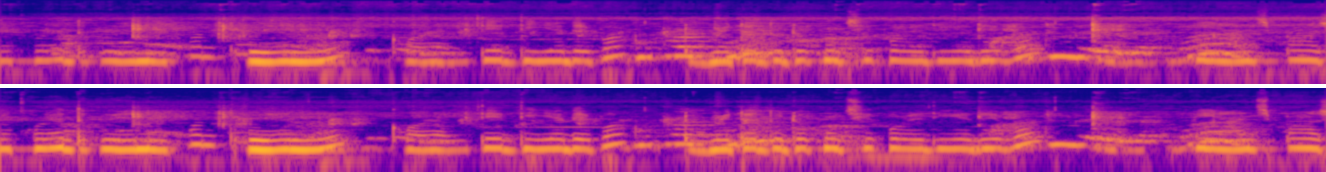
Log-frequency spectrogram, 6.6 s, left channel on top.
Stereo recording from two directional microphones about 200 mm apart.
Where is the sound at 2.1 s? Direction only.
10° right (ahead or behind).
